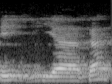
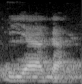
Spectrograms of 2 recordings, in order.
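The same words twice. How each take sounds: First: The y sound is held long and doubled. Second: The y sound is short and single. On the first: Only you. The speaker calls it right. "bukan iyyaka" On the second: Your sunlight. The speaker calls it wrong. "tapi dia baca iyyaka, ... dia hilangkan tasdidnya"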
